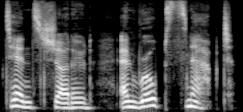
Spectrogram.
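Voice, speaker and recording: Low-voiced woman narrating a solemn story. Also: dry recording, clean studio sound. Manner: solemn, measured. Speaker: audiobook narrator. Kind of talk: dramatic scripted story narration.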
